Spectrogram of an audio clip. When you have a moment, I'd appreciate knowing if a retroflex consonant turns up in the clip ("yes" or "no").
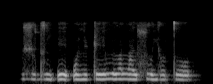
yes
